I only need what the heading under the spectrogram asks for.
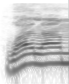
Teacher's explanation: dinaikkan suara kita atau ke gunah kita, dengung kita ke al khaisum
